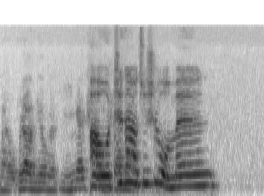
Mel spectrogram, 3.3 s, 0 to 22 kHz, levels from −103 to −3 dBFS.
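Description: No technical faults are audible anywhere in this speech recording.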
